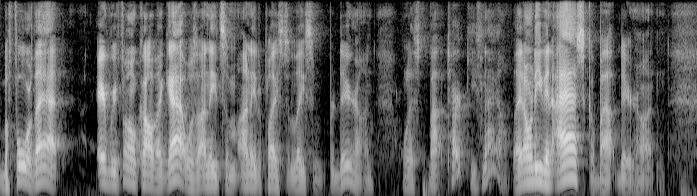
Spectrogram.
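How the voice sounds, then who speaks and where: In a Mississippi accent, a man talks with lively intonation. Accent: Southern US (Mississippi). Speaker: hunting podcast co-host. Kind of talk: casual chat.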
